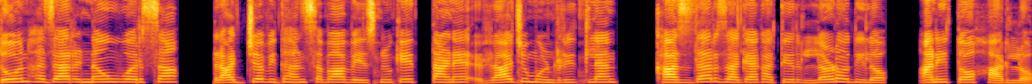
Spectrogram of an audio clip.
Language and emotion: Goan Konkani, neutral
